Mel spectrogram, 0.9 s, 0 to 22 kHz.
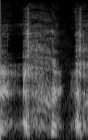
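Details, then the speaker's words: Climber at Everest base camp (about 17,500 ft) with Khumbu high-altitude cough from heavy mouth-breathing of cold dry air, voice lost: about three short, dry, harsh cough bursts in quick succession. "Everybody's stopped up, thin voice, coughing all the time. They call it the Khumbu cough."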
